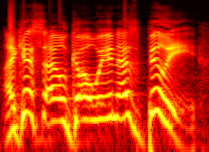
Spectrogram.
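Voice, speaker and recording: A man's voice: very high voice, sing-song, measured pace, vocal fry, sharp tone, lo-fi sound, a little hiss or hum, full character voice. A man playing a confident, heroic superhero in an old-fashioned radio play reading. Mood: confident, busy.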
